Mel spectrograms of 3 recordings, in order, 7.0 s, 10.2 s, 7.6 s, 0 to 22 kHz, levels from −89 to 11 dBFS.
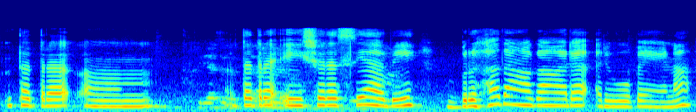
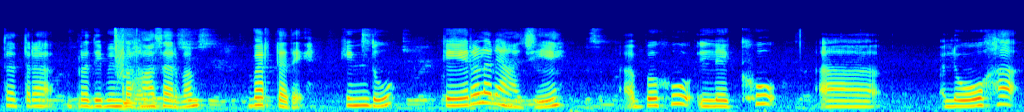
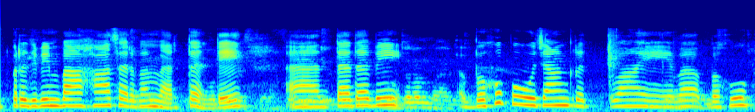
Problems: continuous background conversations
